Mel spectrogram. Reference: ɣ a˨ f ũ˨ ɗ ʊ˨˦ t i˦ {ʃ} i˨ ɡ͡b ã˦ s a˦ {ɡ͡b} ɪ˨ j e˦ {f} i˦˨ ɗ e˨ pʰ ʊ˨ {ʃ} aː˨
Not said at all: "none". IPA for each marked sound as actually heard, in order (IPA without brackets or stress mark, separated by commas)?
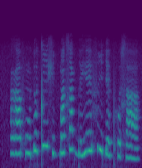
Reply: ʃ, ɡ͡b, f, s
